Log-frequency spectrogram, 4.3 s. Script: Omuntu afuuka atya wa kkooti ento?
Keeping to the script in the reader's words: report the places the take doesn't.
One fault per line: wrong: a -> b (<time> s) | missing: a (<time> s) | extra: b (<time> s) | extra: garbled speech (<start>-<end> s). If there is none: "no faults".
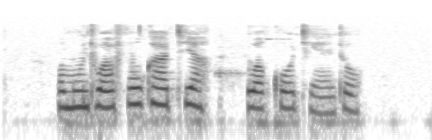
no faults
